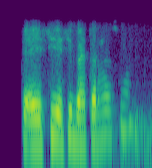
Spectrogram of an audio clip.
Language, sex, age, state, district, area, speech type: Urdu, male, 18-30, Bihar, Purnia, rural, conversation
